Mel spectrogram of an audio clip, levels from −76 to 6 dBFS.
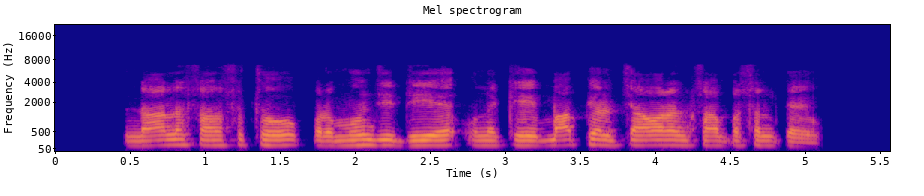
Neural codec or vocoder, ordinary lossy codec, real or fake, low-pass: none; Opus, 24 kbps; real; 7.2 kHz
